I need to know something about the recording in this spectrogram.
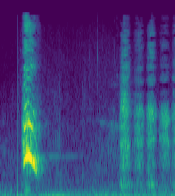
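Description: A dog named Tori panting: one strong huffing breath, a short pause, then a quick rhythmic run of about five short pants. No one speaks.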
